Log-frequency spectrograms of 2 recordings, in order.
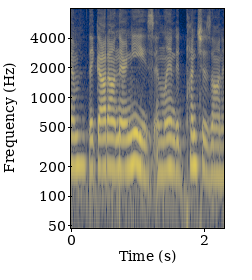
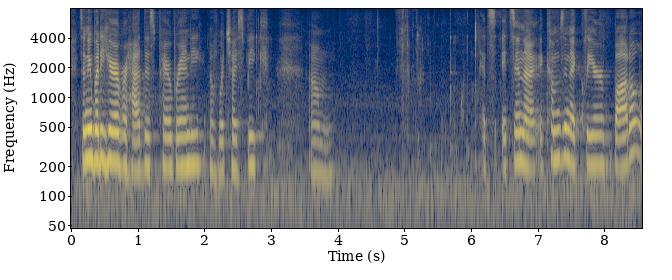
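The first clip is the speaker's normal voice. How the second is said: whispering. Real, not acted. Speaking to reading audience.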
